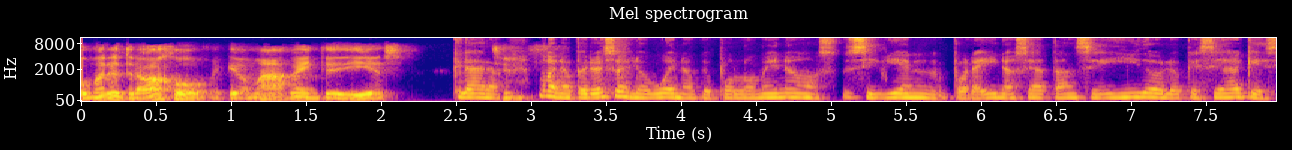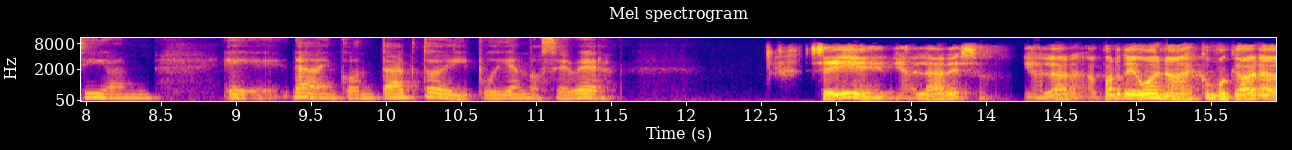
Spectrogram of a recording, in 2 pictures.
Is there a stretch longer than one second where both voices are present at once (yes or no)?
no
